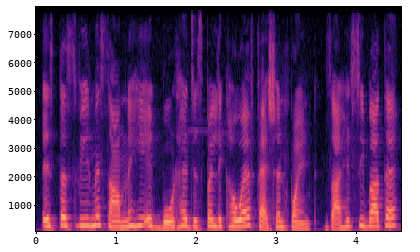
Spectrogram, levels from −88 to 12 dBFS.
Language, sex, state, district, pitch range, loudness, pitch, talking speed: Hindi, female, Uttar Pradesh, Hamirpur, 220-270 Hz, -15 LUFS, 250 Hz, 265 wpm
